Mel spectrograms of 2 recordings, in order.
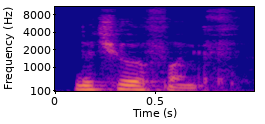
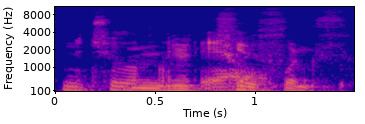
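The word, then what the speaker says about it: Nchuleftingth: This is a name from the video games. We've been pronouncing it Nichulaflinth. Nichulaflinth. Yeah. Say it really fast and hope no one catches you.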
